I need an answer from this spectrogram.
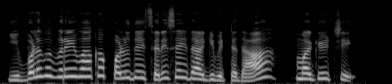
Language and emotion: Tamil, happy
